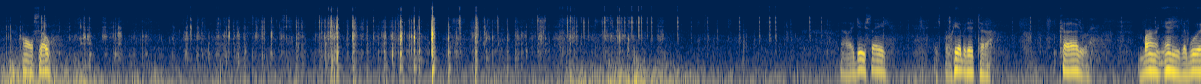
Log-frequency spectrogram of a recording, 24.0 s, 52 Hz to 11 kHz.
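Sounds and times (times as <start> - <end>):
footsteps on leaves and twigs: 8.5 - 24.0.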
